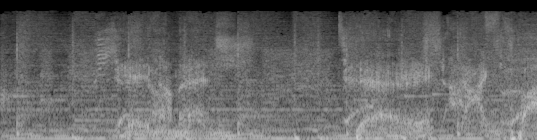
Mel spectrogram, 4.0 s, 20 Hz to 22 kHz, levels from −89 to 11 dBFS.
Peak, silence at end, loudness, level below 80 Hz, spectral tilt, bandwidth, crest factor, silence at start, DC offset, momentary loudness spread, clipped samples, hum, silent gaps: -2 dBFS; 0 s; -19 LUFS; -26 dBFS; -4.5 dB/octave; 16 kHz; 16 dB; 0 s; 0.1%; 7 LU; under 0.1%; none; none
